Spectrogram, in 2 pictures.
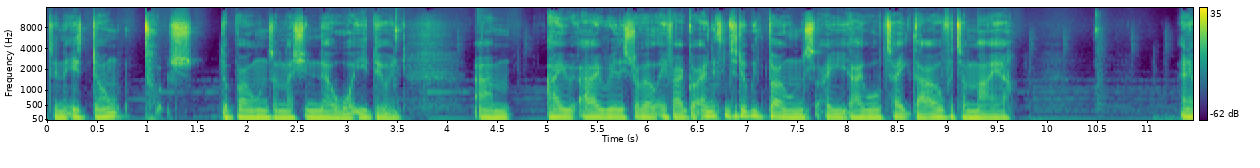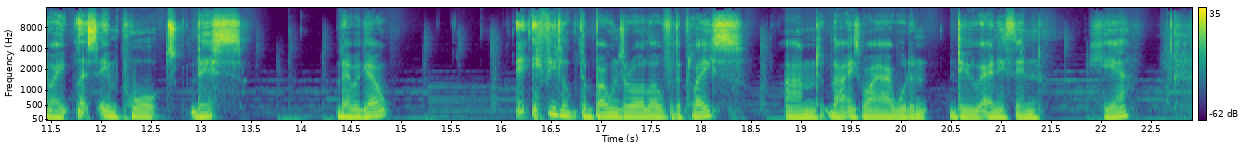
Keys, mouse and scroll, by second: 12.1-12.7 scroll down 1, 12.7-13.8 scroll down 1, 13.8 click, 13.8 scroll down 1, 14.6-15.7 scroll up 2, 15.7-16.7 drag, 18.4-18.8 scroll up 2, 20.2-21.6 scroll down 1, 22.0-22.9 scroll down 2.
